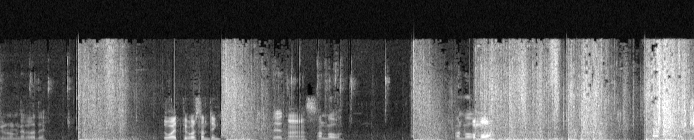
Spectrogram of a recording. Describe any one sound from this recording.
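Gunshots crack in a game.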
